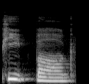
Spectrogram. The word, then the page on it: peat bog: American English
